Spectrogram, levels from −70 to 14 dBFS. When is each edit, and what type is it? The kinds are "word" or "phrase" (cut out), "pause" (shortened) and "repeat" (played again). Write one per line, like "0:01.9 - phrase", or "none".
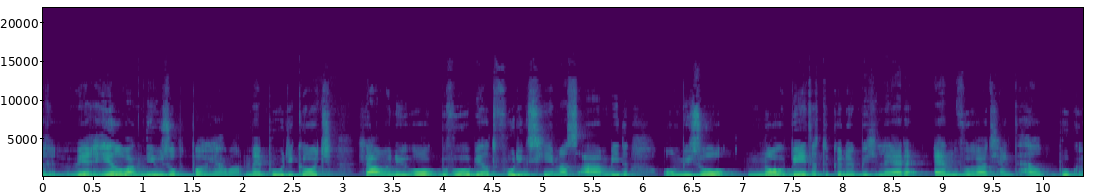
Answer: none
